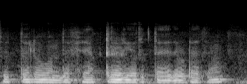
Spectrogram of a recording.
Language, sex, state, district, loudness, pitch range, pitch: Kannada, male, Karnataka, Koppal, -16 LUFS, 100-110 Hz, 105 Hz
